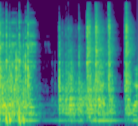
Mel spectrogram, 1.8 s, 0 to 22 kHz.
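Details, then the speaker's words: 2000-watt generator unused for years, recoil pulled before fuel opened: slow pulls bring firm resisting chuffs as the piston comes up; good compression. "That's compression. All right. Now let's see if it'll actually turn over."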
